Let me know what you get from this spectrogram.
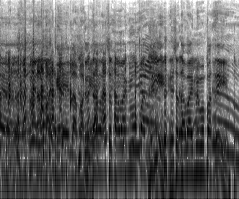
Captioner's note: laughing; speaking In Foreign Language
